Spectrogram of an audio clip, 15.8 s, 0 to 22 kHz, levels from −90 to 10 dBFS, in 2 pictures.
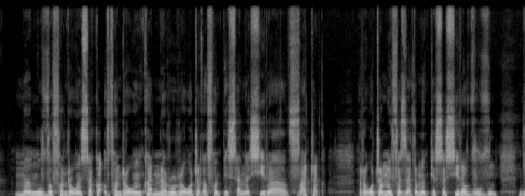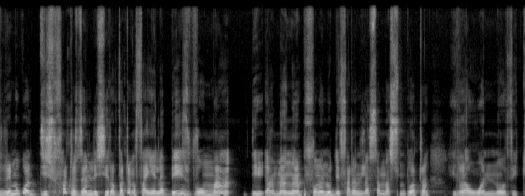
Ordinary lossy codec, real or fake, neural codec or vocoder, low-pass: none; real; none; none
